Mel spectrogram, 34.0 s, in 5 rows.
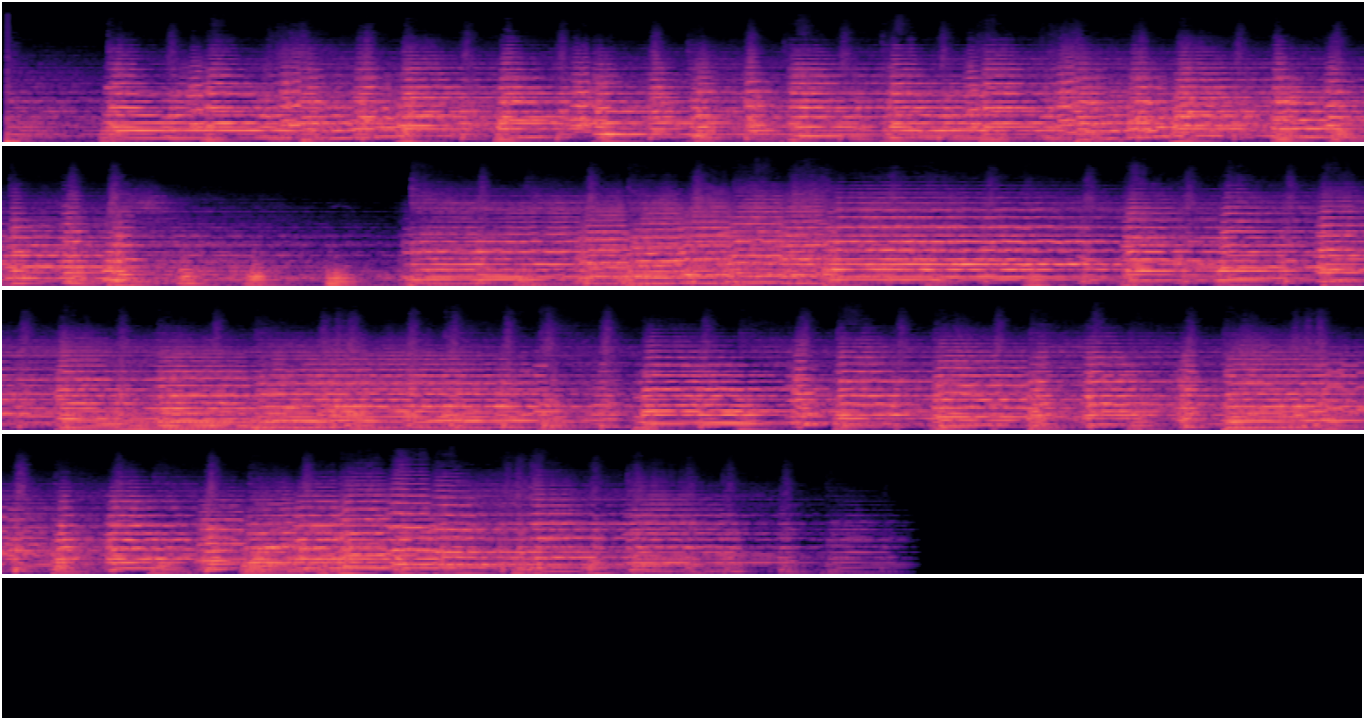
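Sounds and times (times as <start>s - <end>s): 
polka music: 0.0s - 25.0s.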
